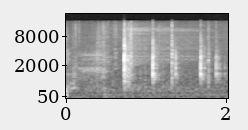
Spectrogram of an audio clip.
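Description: Small, irregular plastic clicks and taps as a SATA cable connector is handled and lined up against a mini PC's motherboard, about eight light ticks in the second half.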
